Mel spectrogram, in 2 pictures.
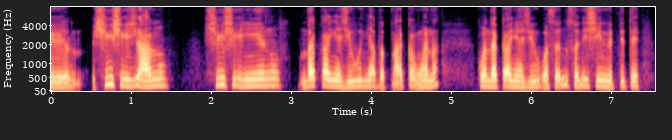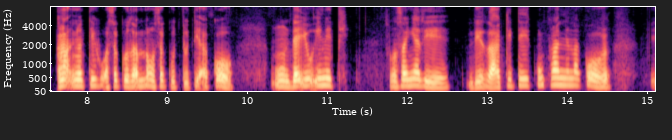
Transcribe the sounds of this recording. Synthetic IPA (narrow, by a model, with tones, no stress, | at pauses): ʃi˦ʃi˧ʒa˧nũ˦ | ʃi˦ʃi˧ɲĩ˧˦˧nũ˦ | nd̪a˦ka˧ɲã˧ʒi˧βi˧ɲã˦t̪a˧t̪ã̰˨˦ka̰˧˨wʷḛ̃˨˧nã˦ | ko˧nd̪a˦˧ka˧ɲã˧ʒi˧βi˧wa̰˧sa˦nũː˦sa˧nĩ˦ʃi˧nĩ˧t̪i˦t̪e˧ | ka˦ʔɲũ˧t̪i˦˧a˧sa˦ku˧ða˧nd̪õ˦˧sa˦ku˧t̪u˧t̪ḭ˧a̰˧ko˦˨ | ṵ̃˦˧nd̪e˦ʔju˦i˦nĩ˦t̪i̥˧ | su˧s̬a˦ɲã˦ði˧ | nd̪i˧ða˨˧ki˧t̪i˦ku˦ka˦nĩ˧nã˧˦koː˦˨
